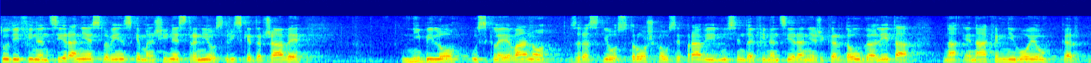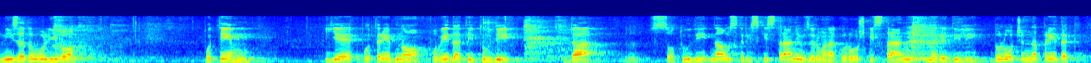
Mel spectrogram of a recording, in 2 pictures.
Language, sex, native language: Slovenian, male, Slovenian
